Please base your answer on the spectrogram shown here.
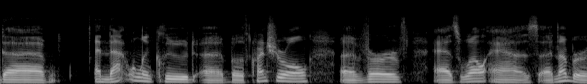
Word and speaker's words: VRV: to Crunchyroll plus VRV, or Verve, I guess they pronounce it, which is $10 a month, or maybe it's 12.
